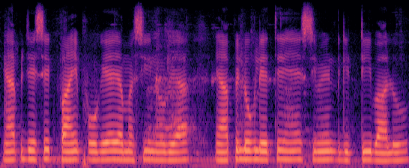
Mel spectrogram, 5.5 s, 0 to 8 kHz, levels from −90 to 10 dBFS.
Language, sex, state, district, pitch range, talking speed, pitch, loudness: Hindi, male, Bihar, Kaimur, 145-155 Hz, 195 wpm, 150 Hz, -16 LUFS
